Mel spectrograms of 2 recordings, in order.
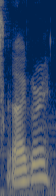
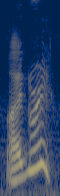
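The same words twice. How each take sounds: First: Said in the usual way. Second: High squeaky agree. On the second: Shown as a demonstration. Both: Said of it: "repeated agreement".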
